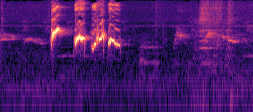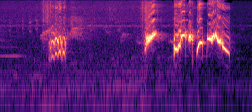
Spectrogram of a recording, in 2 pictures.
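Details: Red-whiskered bulbul training song at dawn for competitive singing: two dense bursts of quick, rising warbled notes separated by a softer buzzy call and a quiet gap, with a faint background hum.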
